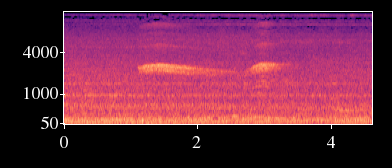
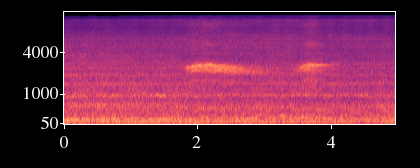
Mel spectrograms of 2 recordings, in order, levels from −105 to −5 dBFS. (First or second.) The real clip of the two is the first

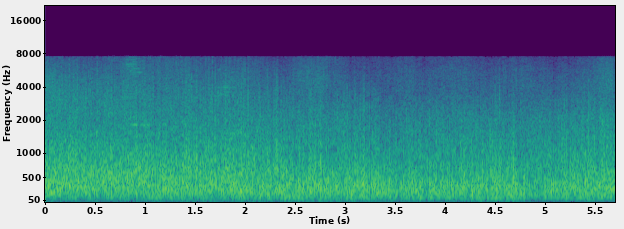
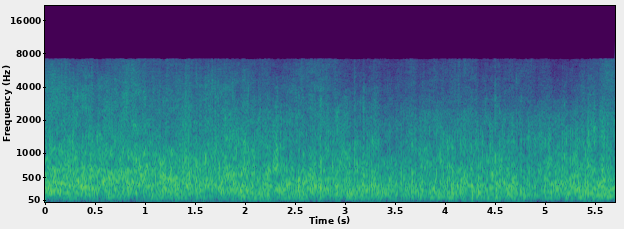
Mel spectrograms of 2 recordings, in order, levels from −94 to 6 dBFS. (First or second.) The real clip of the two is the first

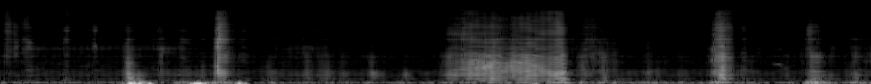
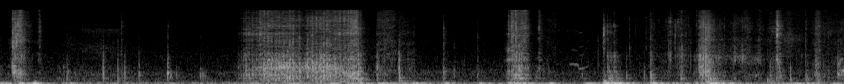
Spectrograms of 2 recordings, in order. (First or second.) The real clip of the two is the second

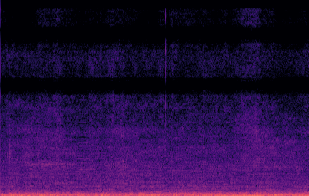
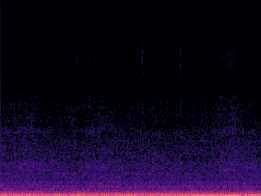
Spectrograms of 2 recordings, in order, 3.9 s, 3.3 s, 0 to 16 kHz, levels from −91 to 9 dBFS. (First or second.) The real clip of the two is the second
